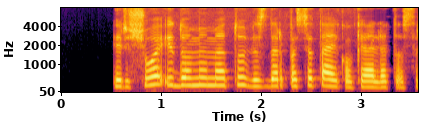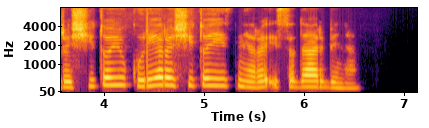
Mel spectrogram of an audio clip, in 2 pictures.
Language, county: Lithuanian, Utena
